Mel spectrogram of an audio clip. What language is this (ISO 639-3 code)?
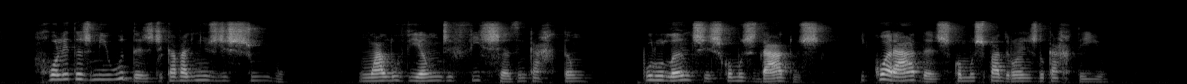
por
